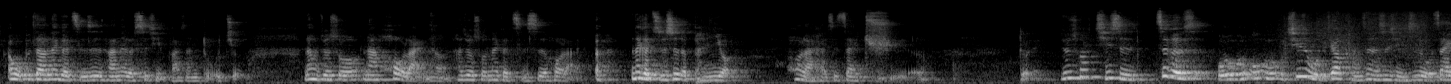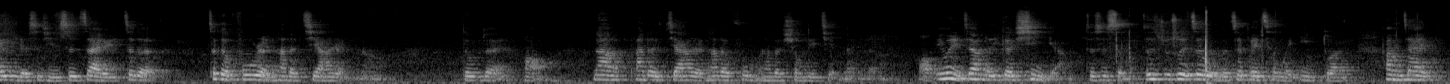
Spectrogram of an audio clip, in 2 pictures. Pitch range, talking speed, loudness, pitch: 185-230 Hz, 305 characters per minute, -26 LUFS, 205 Hz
